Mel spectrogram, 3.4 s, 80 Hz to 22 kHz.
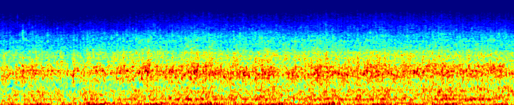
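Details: Diesel engine idling evenly after being jump-started using only a 4500 A portable jump box (no batteries), fuel pump primed; steady clatter with smooth low rumble, no misses or knocks: normal idle.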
